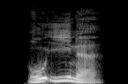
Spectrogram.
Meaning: ruin, ruins
- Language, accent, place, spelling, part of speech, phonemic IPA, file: German, Germany, Berlin, Ruine, noun, /ʁuˈiːnə/, De-Ruine.ogg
